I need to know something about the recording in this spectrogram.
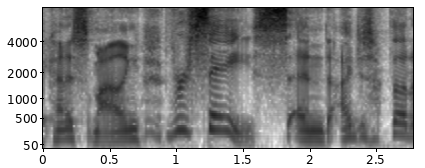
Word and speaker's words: Versace: he's like the name of the brand it's pronounced Versace but it's a beautiful dress and it looks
